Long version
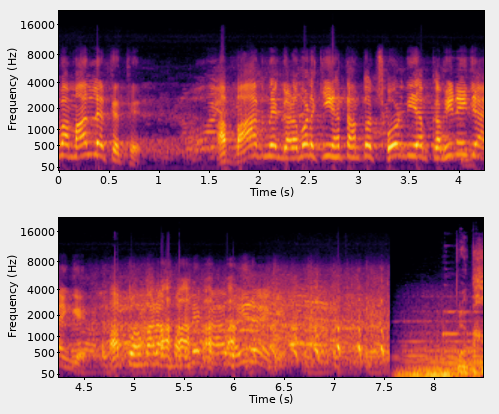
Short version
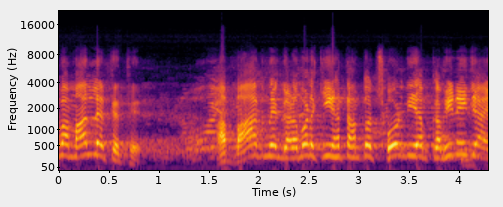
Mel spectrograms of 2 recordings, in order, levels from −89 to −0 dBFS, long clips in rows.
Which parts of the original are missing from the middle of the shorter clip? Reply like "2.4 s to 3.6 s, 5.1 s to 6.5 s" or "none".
none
